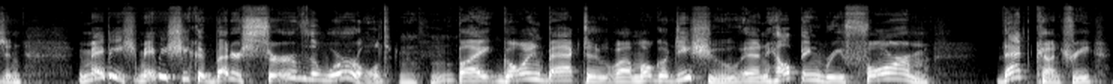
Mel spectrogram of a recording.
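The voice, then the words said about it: Imitates another person's voice. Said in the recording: “By far the worst Donald Trump impersonation I've ever heard in my life.”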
